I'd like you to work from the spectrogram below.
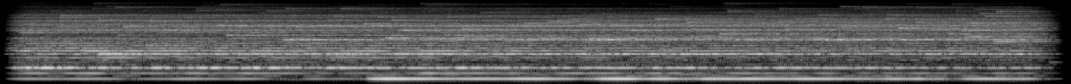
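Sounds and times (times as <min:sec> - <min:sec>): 
tanpura: 0:00.1 - 0:10.6.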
